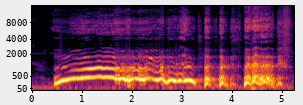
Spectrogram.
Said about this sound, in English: As you do this, you all of a sudden hear this deep howl.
